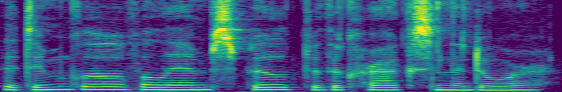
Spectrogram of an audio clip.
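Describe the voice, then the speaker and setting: Mellow-voiced woman streaming a story game. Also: mid-range voice, flat delivery, fairly quick, no room sound. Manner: playful, exclaiming asides. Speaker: streamer voicing a visual novel. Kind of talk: livestream voice-through with casual reactions and dramatic reading.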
